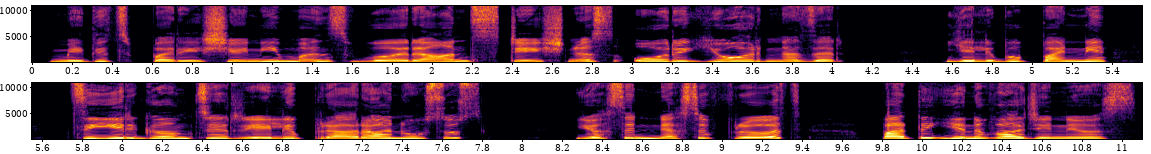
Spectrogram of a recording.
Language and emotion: Kashmiri, fearful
